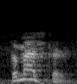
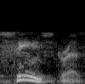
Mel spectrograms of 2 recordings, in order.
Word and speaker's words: semester: say it one more semester you know folks at rehearsal he kept pronouncing it seamstress imagine seamstress a natural mistake for a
